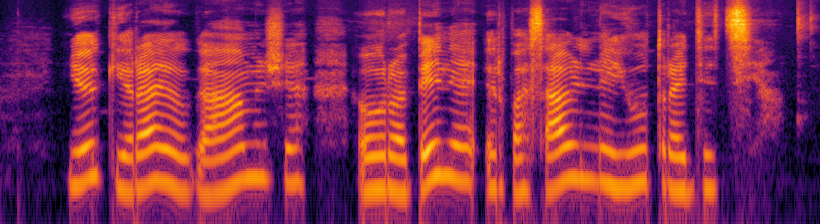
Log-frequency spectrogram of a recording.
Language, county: Lithuanian, Kaunas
